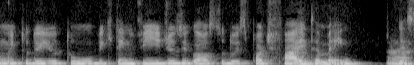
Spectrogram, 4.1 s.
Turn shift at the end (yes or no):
yes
